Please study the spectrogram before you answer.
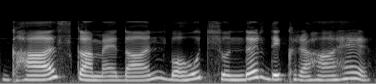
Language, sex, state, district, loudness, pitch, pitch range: Hindi, female, Assam, Kamrup Metropolitan, -15 LUFS, 215 Hz, 200-250 Hz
